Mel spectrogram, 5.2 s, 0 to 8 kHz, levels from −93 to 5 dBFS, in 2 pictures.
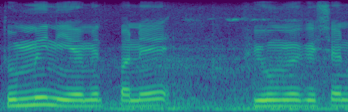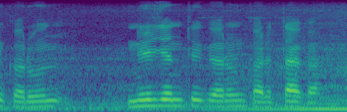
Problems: constant background noise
